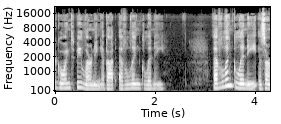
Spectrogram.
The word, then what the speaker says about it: Evelyn: Actually, it's Evelyn, not Evelyn. Oh, is it? Yeah, it's Evelyn. Yeah. It's like a Scandinavian pronunciation.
